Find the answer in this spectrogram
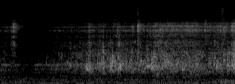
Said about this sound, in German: Ich bin ins Wasser gefallen. Hab dadurch den Fall-Damage gecancelt. Sonst wäre ich jetzt tot.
